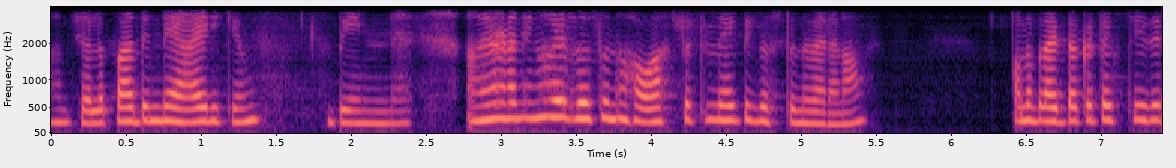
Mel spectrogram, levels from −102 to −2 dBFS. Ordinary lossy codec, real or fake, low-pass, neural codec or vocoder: none; fake; 3.6 kHz; codec, 16 kHz, 0.7 kbps, FocalCodec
